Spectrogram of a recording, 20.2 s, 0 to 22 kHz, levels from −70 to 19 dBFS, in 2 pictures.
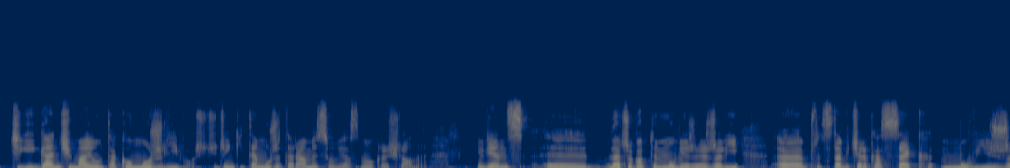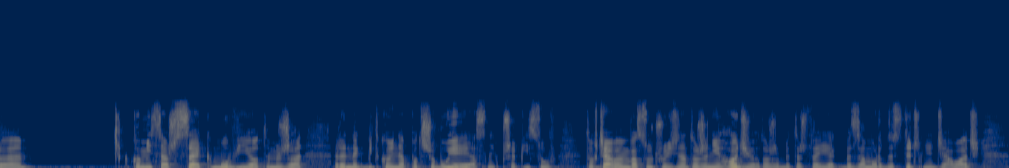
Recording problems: high frequencies cut off; noticeable; nothing above 8 kHz

